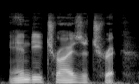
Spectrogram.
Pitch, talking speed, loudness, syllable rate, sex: 90 Hz, 170 wpm, -17 LUFS, 4.9 syllables/s, male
